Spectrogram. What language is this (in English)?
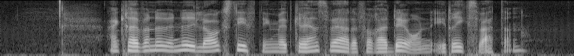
Swedish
